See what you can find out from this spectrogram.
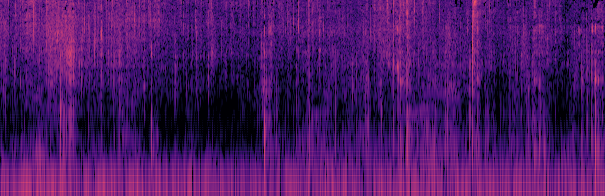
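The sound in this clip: Someone eats a Burger King burger meal with loud, close chewing, crunchy bites and occasional crinkling of wrappers. The mouth sounds come in an irregular, continuous stream with sharp crunches standing out, and there is no talk.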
